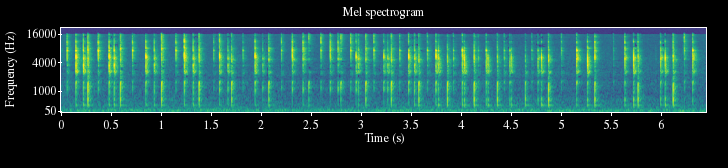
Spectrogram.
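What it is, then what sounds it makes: Plastic makeup compact. Long acrylic nail tips tap rapidly on a small round plastic powder compact with a clear lid. The taps come as a fast, steady stream of dry, bright plastic clicks that die away almost instantly, with almost no low end.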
